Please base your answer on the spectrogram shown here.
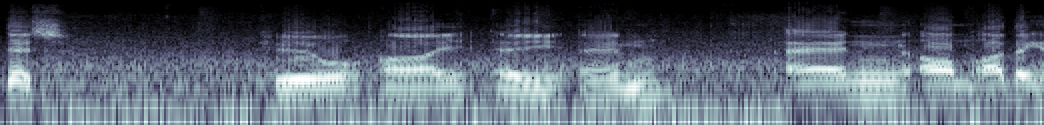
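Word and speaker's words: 千: All right, and it should be like this, Q-I-A-N, and I think it should be qian.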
